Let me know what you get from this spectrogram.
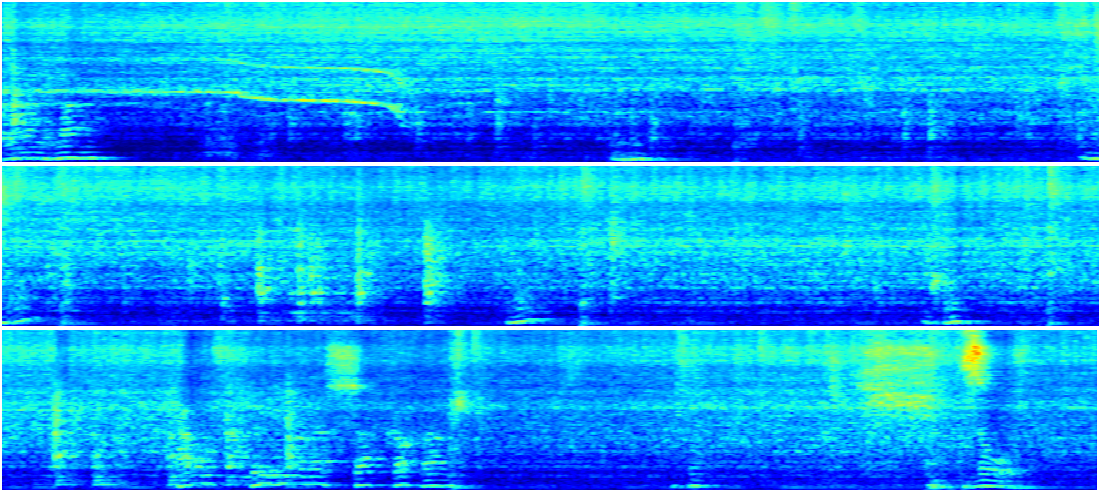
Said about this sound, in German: So, kann mein Wasserkocher erstmal an. Genau, läuft.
